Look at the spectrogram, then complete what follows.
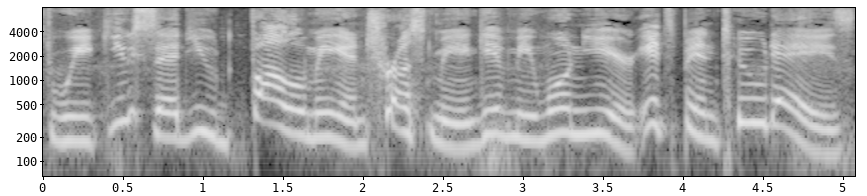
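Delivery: bad put-on Southern accent. Quoting a character from a show she calls horrible, in a bad southern accent. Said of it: "you do the worst Southern accent".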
